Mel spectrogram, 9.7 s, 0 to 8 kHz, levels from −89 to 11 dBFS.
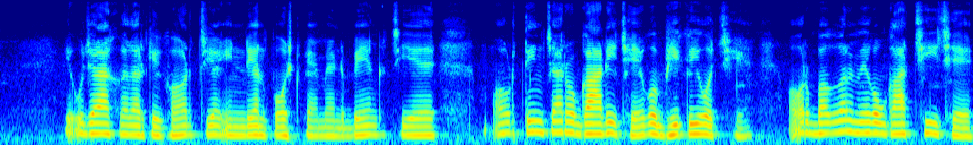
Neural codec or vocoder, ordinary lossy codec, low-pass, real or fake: none; none; none; real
